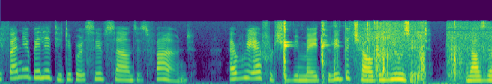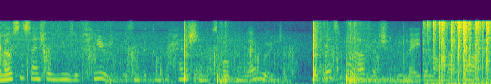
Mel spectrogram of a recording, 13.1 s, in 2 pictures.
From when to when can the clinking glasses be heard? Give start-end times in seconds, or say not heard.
3.8-5.0.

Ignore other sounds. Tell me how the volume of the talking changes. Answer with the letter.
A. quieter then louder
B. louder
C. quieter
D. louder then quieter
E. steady
D.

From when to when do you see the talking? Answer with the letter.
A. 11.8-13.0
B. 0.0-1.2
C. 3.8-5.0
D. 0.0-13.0
D.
